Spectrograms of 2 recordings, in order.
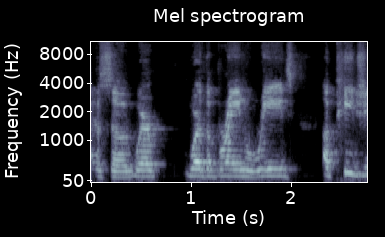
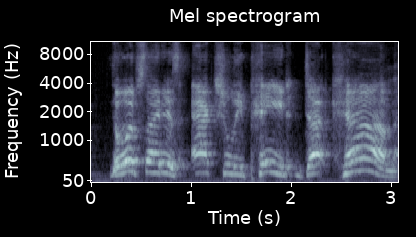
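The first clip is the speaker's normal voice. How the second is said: weird, high, slow put-on salesman voice; 6 semitones higher than usual. Giving the website address when asked: put-on weird sales pitch voice. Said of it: "I put on a weird sales pitch voice for that".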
